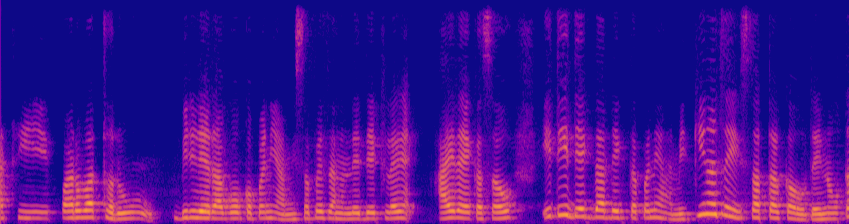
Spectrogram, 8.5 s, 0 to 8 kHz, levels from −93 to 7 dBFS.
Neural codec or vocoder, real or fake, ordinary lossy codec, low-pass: codec, 16 kHz, 0.9 kbps, LongCat-Audio-Codec; fake; none; none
